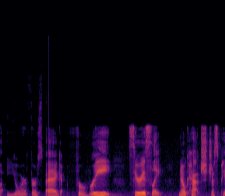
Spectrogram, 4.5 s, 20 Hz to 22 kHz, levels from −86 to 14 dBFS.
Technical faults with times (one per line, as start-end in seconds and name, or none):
0.95-4.50 input switched to a poorer device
